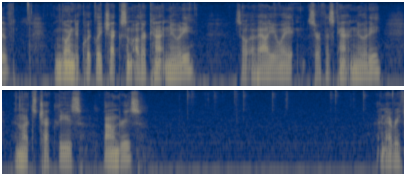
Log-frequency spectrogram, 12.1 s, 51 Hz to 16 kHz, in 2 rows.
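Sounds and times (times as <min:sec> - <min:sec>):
faint steady hum: 0:00.0 - 0:12.0
computer mouse clicks: 0:08.7 - 0:11.6.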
